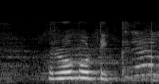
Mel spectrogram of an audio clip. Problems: constant background noise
